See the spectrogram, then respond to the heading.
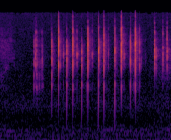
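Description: Long nails tap quickly on a small, round, white plastic cosmetic jar with a black screw lid held in the hand as it is shaken and its contents rattle. About fifteen sharp, dry, bright clicks come in an uneven run after a quiet start, each dying away at once with almost no low end.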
